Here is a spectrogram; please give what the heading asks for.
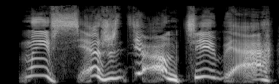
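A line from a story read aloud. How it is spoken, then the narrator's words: Witch shouting. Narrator (Russian): закричала ведьма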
